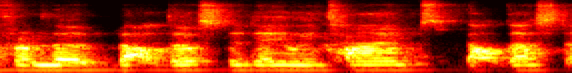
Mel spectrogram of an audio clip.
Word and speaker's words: Valdosta: Valdosta, I think, is the way that it's actually pronounced.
